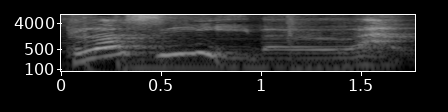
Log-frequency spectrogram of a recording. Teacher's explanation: The stress is on the middle syllable.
